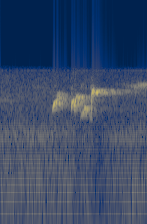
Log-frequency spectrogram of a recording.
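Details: White-eared bulbul of eastern Saudi Arabia, being set free, utters a quick fluty phrase of three warbling notes ending in a thin sustained whistle, against mild background hiss.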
